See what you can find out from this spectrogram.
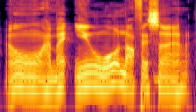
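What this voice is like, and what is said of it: Put-on northern English accent. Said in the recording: “he starts doing a northern voice, and that's almost as good as his posh voice”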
